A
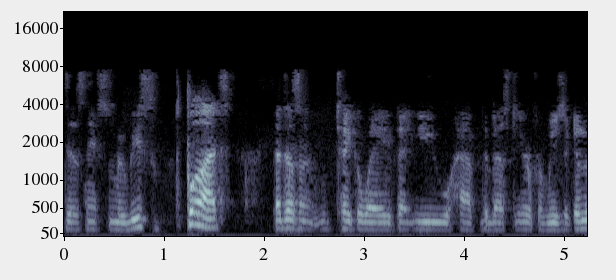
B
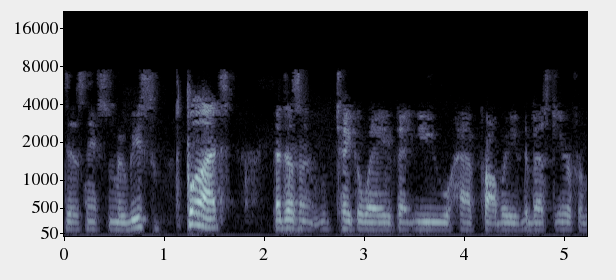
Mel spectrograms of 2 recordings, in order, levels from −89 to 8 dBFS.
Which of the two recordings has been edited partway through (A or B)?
A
